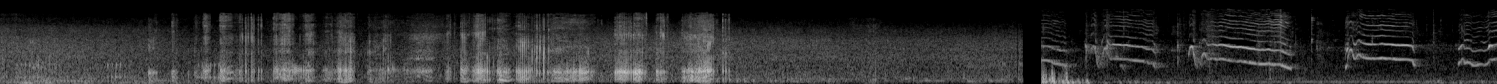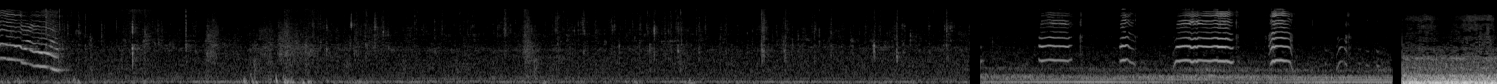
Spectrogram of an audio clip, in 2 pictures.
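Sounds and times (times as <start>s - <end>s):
otter squeaky chirps: 10.4s - 15.6s, 25.3s - 28.9s.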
